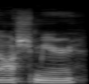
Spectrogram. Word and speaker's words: Oshmir: We call it Oshmir is how you pronounce it.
